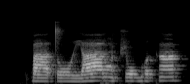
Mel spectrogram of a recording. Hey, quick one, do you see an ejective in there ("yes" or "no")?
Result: no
